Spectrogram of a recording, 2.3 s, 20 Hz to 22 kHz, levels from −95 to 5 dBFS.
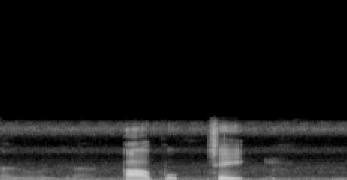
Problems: background conversations at intervals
